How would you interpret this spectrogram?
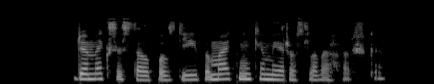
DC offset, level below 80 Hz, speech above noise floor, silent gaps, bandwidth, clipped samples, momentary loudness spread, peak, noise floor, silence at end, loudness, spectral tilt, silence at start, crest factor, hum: under 0.1%; -78 dBFS; 44 dB; none; 9.4 kHz; under 0.1%; 13 LU; -14 dBFS; -76 dBFS; 0.5 s; -32 LUFS; -3 dB/octave; 0.75 s; 20 dB; none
